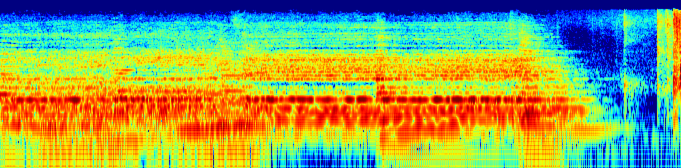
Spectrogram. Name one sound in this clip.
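A mixed choir sings in harmony in a large echoing hall.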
